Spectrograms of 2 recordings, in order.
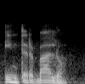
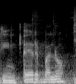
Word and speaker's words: intervalo: Este sustantivo es una palabra grave terminada en vocal. Por lo tanto, se escribe y se dice sin tilde, es decir, intervalo. De ahí que el diccionario panhispánico de dudas considera errónea la pronunciación y la grafía como esdrújula, por lo cual decir o escribir intervalo está mal.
